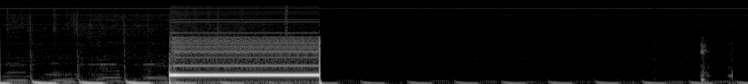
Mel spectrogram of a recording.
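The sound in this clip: A single telephone ringback tone sounds while a line is being called back: one steady, loud, buzzing hum lasting about a second and a half, set between soft, rhythmic low thumps before and after it.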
